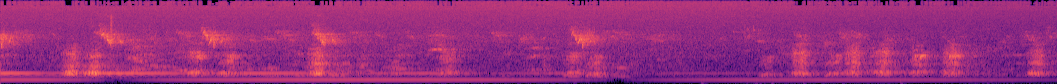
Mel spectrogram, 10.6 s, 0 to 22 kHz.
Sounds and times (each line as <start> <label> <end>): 0.0 dogs kept in cages near the church bell tower start barking 6.5
1.2 loud sound of the bell 6.0
7.6 dogs kept in cages near the church bell tower start barking 10.5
